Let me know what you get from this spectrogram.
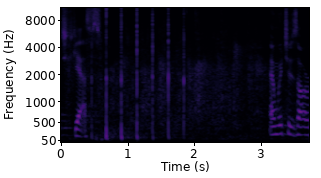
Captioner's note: and audience clapping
